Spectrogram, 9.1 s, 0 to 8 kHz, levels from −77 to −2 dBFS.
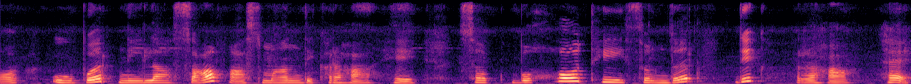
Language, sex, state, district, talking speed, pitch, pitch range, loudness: Hindi, female, Madhya Pradesh, Dhar, 100 wpm, 180 Hz, 165-205 Hz, -20 LUFS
